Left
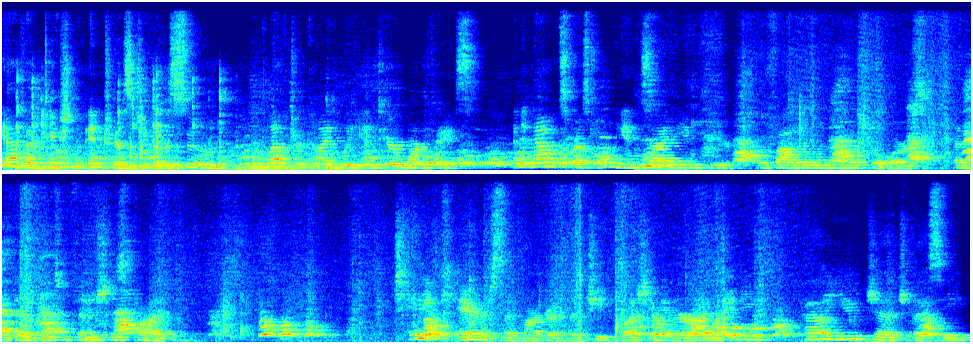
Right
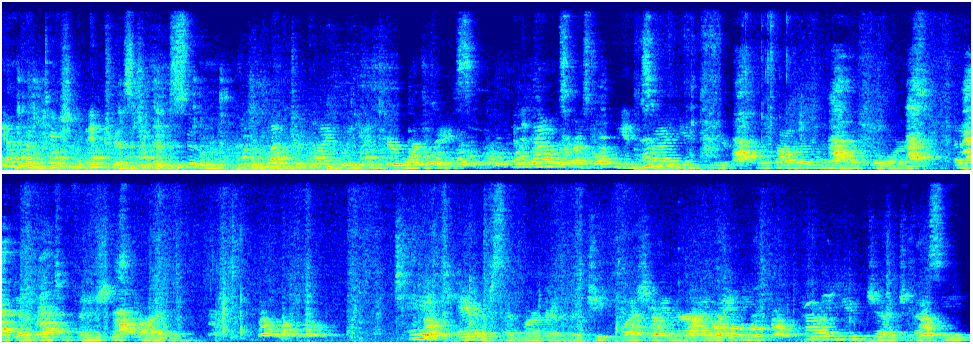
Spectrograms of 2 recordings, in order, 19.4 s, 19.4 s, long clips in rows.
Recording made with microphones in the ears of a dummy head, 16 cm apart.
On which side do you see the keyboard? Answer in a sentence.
In this clip you hear the keyboard on the left.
